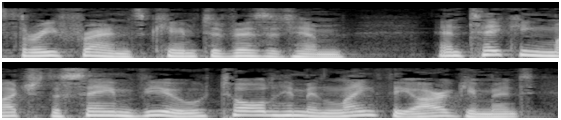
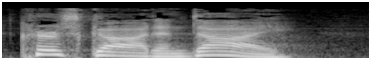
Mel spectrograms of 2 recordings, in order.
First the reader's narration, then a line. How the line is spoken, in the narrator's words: His wife exclaimed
